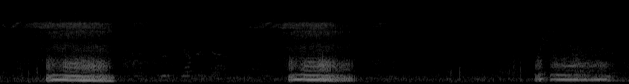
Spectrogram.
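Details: Sleeping pet cat snoring on a Sunday late morning: three rhythmic, buzzy, fluttering snores on the in-breath, about 25 a minute, in a quiet room.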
